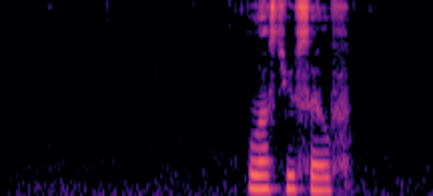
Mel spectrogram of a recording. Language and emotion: Russian, neutral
